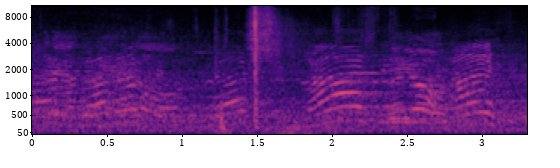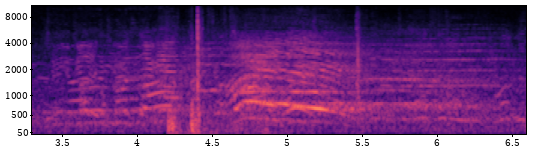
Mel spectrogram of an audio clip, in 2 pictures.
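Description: Kickboxing strikes landing: two sharp smacks, about a second and a half in and again past four seconds, amid shouting voices from ringside, with the loudest shout just after the second smack.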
